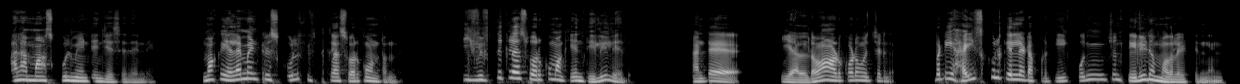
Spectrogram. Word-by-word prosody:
అలా 210 +2 +3
మా 190 - +4
school 185 -1 -1
maintain 150 -3 0
చేసేదండి. 110 -2 -8 0.5
మాకు 220 +2 0
ఎలమెంటరీ 240 +1 +2
స్కూల్ 205 +4 -6
ఫిఫ్త్ 185 -3 -13
క్లాస్ 170 -1 0
వరకు 150 +3 -1
ఉంటంది. 130 - -7 0.7
ఈ - - -1
ఫిఫ్త్ 210 +9 -2
క్లాస్ 285 -2 +5
వరకు 215 +1 0
మాకేం 175 -4 0
తెలియలేదు. 145 - -1 0.7
అంటే 140 +2 +2 0.8
ఎళ్ళడం, 105 -1 +2
ఆడుకోవడం 185 +1 +2
వచ్చేడం. 165 -2 -7 0.4
బట్ 240 +2 -1
ఈ 250 - +3
హైస్కూల్‌కెళ్ళేటప్పటికి 220 - +1 0.2
కొంచెం 225 +4 -4
తెలియడం 200 +6 +4
మొదలెట్టిందండి. 115 -1 -2
185 Hz, 135 wpm, -25 LUFS, 145-220 Hz, 0.8 s, క్లాస్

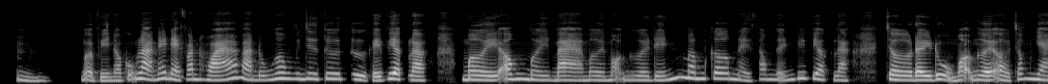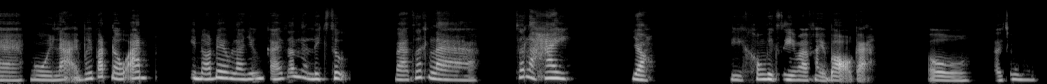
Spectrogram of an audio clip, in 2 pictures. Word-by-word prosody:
Ừm, 170 -5 -6 0.3
bởi 195 - -1
vì 170 -1 -3
nó 180 +1 -2
cũng 265 - -3
là 255 -5 +5
nét 265 +5 +1
đẹp 230 -5 +2
văn 230 0 +1
hóa 215 +5 +3
mà, 240 - +3
đúng 205 +2 -4
không? 270 -1 +3
Như 255 0 0
tư 255 0 0
từ 220 -5 +1
cái 180 0 0
việc 245 +1 +4
là 195 -2 +2 0.4
mời 210 -2 +3
ông, 240 +1 +3
mời 205 -3 -2
bà, 195 0 +1
mời 195 0 -2
mọi 200 +5 -4
người 200 -1 -3
đến 210 - -1
mâm 275 -3 +3
cơm 260 -3 +1
này, 180 -6 -5
xong 230 +2 -4
đến 225 +1 -3
cái 285 +1 -1
việc 230 -5 -1
là 190 -1 -3 0.4
chờ 205 -4 +3
đầy 200 0 +6
đủ 225 0 +2
mọi 205 - +1
người 200 -2 +4
ở 205 -2 +1
trong 245 +7 -1
nhà, 195 -4 -1
ngồi 205 -2 -3
lại 210 +1 -1
mới 260 +4 -2
bắt 180 -7 -1
đầu 250 -2 +1
ăn. 300 0 +3 0.4
Thì 275 - 0
nó 250 -1 +2
đều 295 0 +3
là 250 -2 +1
những 255 +3 0
cái 255 - -2
rất 370 - -4
là 320 -4 -1
lịch 250 -1 0
sự 280 -2 -1 0.4
và 215 -2 -2
rất 315 +3 -3
là 215 -6 0 0.4
rất 340 - 0
là 310 - +3
hay, 285 -3 +3 0.6
nhỉ? 230 -3 +4 0.9
Thì 210 -2 -4
không 235 +4 -2
việc 235 -1 +3
gì 220 -3 0
mà 195 -1 0
phải - - -3
bỏ - - +3
cả. - - -3 0.5
Ờ, - - -6 0.6
nói 190 - -6
chung 215 -3 -4
225 Hz, 220 wpm, -23 LUFS, 200-255 Hz, 0.9 s, đầy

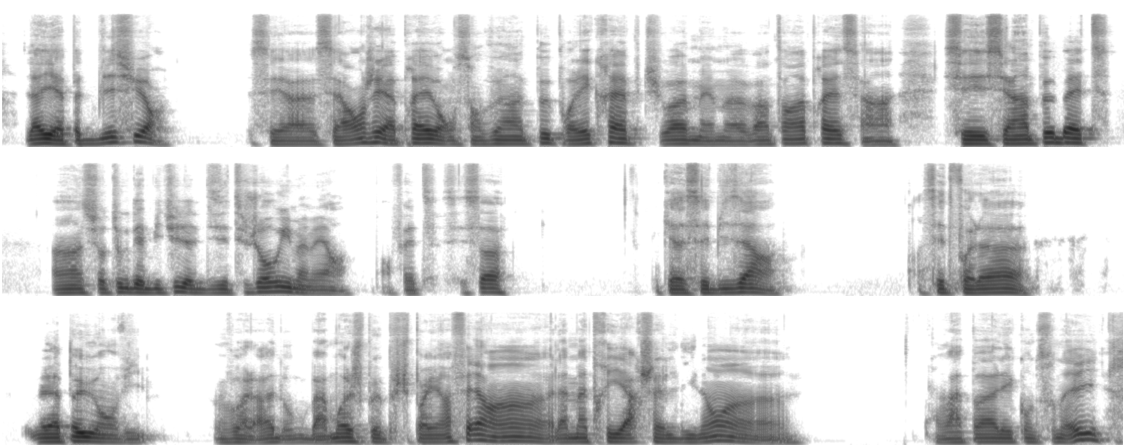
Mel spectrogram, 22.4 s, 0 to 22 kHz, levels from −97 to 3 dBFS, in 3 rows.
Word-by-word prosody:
Là, 110 +1 +5
il - - +11
y - - +8
a 100 - +3
pas - - -2
de 100 - -6
blessures, 135 +6 0 0.5
c'est, 90 - -7
heu, 90 0 -4
c'est 85 +4 -5
arrangé. 125 +8 +2
Après, 120 -1 +4
on 100 -4 +1
s'en 90 +2 -7
veut 105 +3 -3
un 100 0 0
peu 120 +6 -2
pour 110 -4 -5
les 110 +3 +2
crêpes, 120 0 +1
tu 125 - -13
vois? 105 0 +2
Même 95 -1 -5 0.2
20 95 +1 -5
ans 110 - 0
après, 115 +1 +1
c'est 100 -6 -10
un 85 +1 -5 0.3
c'est 105 0 +3
un 110 +1 +4
peu 135 +6 +4
bête, 125 -2 +3 0.4
hein. 100 +2 -1
Surtout 105 +3 -3
que, 110 - 0
d'habitude, 105 +3 0
elle 105 -3 -1
disait 100 +1 -4
toujours 115 +7 -1
oui 130 -1 +3
ma 100 -5 -2
mère, 90 -3 -7 0.3
en - - -24
fait, 85 0 -13
c'est - - -21
ça, 110 +1 -1 1.0
qui - - -4
est - - +4
assez 95 +2 0
bizarre. 105 -3 +1 1.0
Cette 100 -3 -3
fois-là, 105 0 +1 0.9
elle 105 - +5
a 105 - +4
pas 120 - +4
eu 115 -1 +9
envie. 90 -4 -4 0.4
Voilà, 90 0 -4
donc, 90 0 -7
bah, 80 -1 -2
moi 110 +3 +3
je 105 - -5
peux 100 -2 -3
p 85 - -10
je - - -9
peux - - -4
rien 95 +2 0
faire, 150 +7 +2
hein, 115 -3 +2
la 95 - -2
matriarche 100 0 0
elle 95 -1 -2
dit 95 0 -4
non, 125 +5 +1 0.2
heu, 75 0 -7 1.0
on - - -11
va 90 0 -3
pas 100 +3 -2
aller 100 -1 0
contre 95 -3 -7
son 100 - -6
avis. 150 - +2
100 Hz, 220 wpm, -25 LUFS, 95-115 Hz, 1.0 s, il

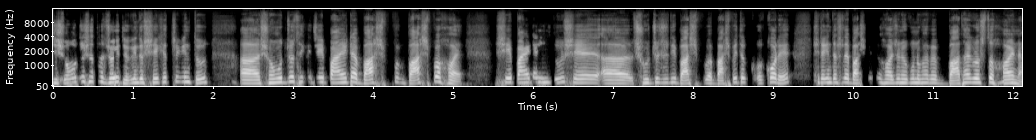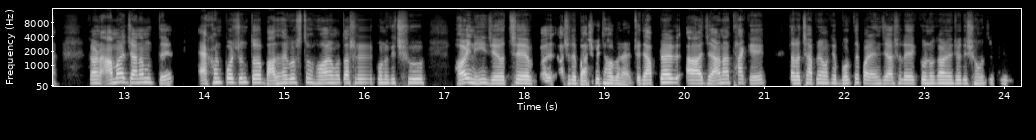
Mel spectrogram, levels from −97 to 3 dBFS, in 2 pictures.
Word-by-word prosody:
যে 165 - 0
সমুদ্রের 210 +6 -2
সাথে 230 0 -3
জড়িত 200 -1 +5
কিন্তু 185 0 +3
সেক্ষেত্রে 210 +4 -2
কিন্তু 200 -6 0 0.6
আ - - +8 0.3
সমুদ্র 195 +4 +2
থেকে 220 - -7
যে 215 - +1
পানিটা 200 +4 +4
বাষ্প 175 - +2 0.3
বাষ্প 145 - +3 0.2
হয়, 125 -7 +2 0.5
সে 200 - +1
পানিটা 195 +3 +3
কিন্তু 195 -2 -2 0.2
সে 185 -2 +1 0.4
আ - - +5 0.4
সূর্য 175 +1 -2
যদি 200 +2 -4
বাস 145 +1 +4 0.3
বাষ্পিত 140 +9 0 0.2
ক - - -28 0.2
করে 205 -7 +5 0.4
সেটা 190 - -1
কিন্তু 190 0 0
আসলে 195 +1 0
বাষ্পিত 180 +6 -1
হওয়ার 175 -1 +1
জন্য 185 - +1
কোনভাবে 180 -1 0 0.2
বাধাগ্রস্ত 190 +7 +3 0.2
হয় 170 +1 +5
না। - - -6 0.4
কারণ 170 0 +2
আমার 205 +5 +3
জানামতে 190 -4 0 0.5
এখন 200 +6 -1
পর্যন্ত 195 0 0 0.2
বাধাগ্রস্ত 175 +7 -1
হওয়ার 170 +1 +1
মতো 175 +1 -5
আসলে 180 +1 -4 0.2
কোন 175 - 0
কিছু 175 - -6 0.6
হয়নি 175 0 +4 0.2
যে, - - +2
হচ্ছে 155 +3 -3 0.3
আ - - 0 0.2
আসলে 160 +2 -2
বাষ্পিত 180 +6 -2
হবে 150 -2 +1
না। 125 - -2
যদি 145 +2 -2
আপনার 195 +3 +3 0.3
আ - - +6 0.2
জানা 160 +5 +2
থাকে 170 -4 -3 0.4
তাহলে 160 -1 0
হচ্ছে 170 +2 -2
আপনি 175 - -4
আমাকে 170 0 -3
বলতে 160 +4 -2
পারেন 155 -3 0
যা 155 - 0
আসলে 160 +1 -3 0.2
কোন 160 - +1
কারণে 165 -1 +3
যদি 160 0 -2
সমুদ্রের 155 +2 -6
তীর 155 -3 -10
180 Hz, 180 wpm, -21 LUFS, 160-195 Hz, 0.6 s, আ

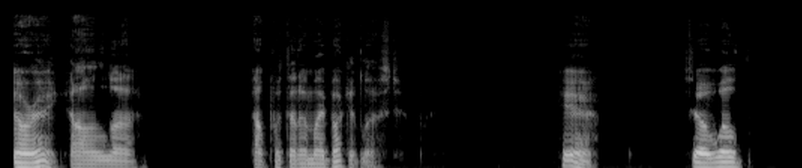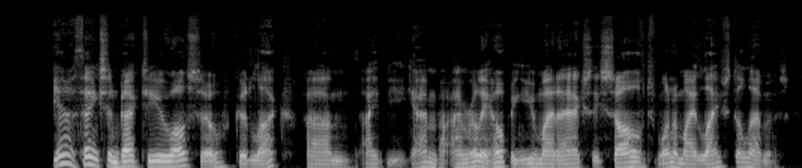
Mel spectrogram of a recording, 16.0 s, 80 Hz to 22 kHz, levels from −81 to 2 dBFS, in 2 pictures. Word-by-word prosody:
Alright, 110 0 +5
I'll, 90 -1 0
uh 85 -2 -1 1.2
I'll - - -2
put - - -10
that 95 0 -3
on 100 0 -1
my 100 -1 +1
bucket 120 +6 -4
list. - - -12 1.6
Yeah, 65 - +1 0.9
so 110 -3 +5
well 115 -1 +4 1.1
Yeah, 195 0 +1
thanks, 170 -6 +1
and 120 -3 +4
back 125 0 +4
to 125 - -2
you 125 0 +5
also, 110 - +1
good 95 -1 -1
luck, 90 0 -1 0.2
um, 90 -2 -3
I 95 -2 -3
ye - - -11
I'm 105 -1 -2
I'm 100 +1 -3
really 130 +4 +3
hoping 115 -4 0
you 100 +2 0
might 95 -1 +2
o' 95 +1 +2
actually 100 -4 -1
solved 110 +3 +1
one 105 +2 0
of 105 - 0
my 95 -1 +1
life's 95 +4 -1
dilemmas. 95 -8 -4
100 Hz, 145 wpm, -26 LUFS, 95-115 Hz, 1.6 s, Alright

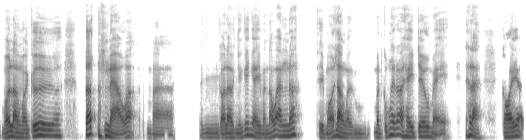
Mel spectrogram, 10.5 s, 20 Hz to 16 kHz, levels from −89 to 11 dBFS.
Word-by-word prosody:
Mỗi 110 +3 +3
lần 110 -5 +4
mà 105 0 +1
cứ, 145 +2 +4
ơ, 140 0 -2 0.5
Tết 165 +4 +6
năm 145 0 +1
nào 95 -3 +1
á 125 -1 0 0.3
mà, 90 -4 -7 0.7
ừm, 105 +1 -7
gọi 100 -1 -1
là, 105 -1 +1
những 105 +2 -4
cái 160 +3 -1
ngày 140 -10 0
mà 100 - -4
nấu 110 +8 0
ăn 135 -2 +1
đó, 155 +4 +3 0.4
thì 105 - -3
mỗi 100 +6 -1
lần 120 -7 +4
mà, 95 - -2
ừm, 95 0 -7 0.2
mình 110 -3 -5
cũng 120 +10 -3
hay 165 -1 +2
rất 170 - 0
là - - +2
hay 125 -1 0
trêu 125 -1 +1
mẹ, 100 -4 -5 0.4
đó 145 - -2
là 100 -10 0 0.4
"Coi 115 0 +3
á 140 - +2
115 Hz, 210 wpm, -21 LUFS, 100-140 Hz, 0.7 s, Tết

